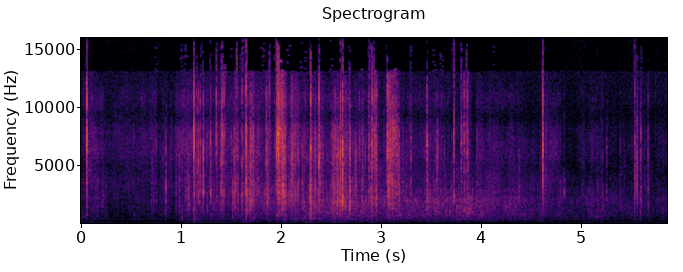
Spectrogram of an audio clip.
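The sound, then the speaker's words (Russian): Paper crinkles and tears as a parcel of mail is opened by sailors: many irregular rustling, crackling bursts, moderately quiet, with no talking. “дайте-ка мне вон тот пакет. Так, вскроем его.”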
